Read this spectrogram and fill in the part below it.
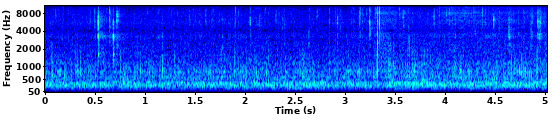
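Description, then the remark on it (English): A fire crackles steadily, a soft continuous hiss dotted with irregular sharp pops and snaps, one louder snap standing out early on. No one speaks. “The sound of the fire crackling.”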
